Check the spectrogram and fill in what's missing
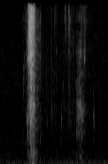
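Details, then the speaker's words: Shih Tzu dog, which rarely sneezes, gives a single sharp, hissing nasal sneeze followed by a softer snuffle. The owner wonders if she bumped her nose. "you have the sneezies. You have the sneezies? Oh my goodness. Do you bump your nose?"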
